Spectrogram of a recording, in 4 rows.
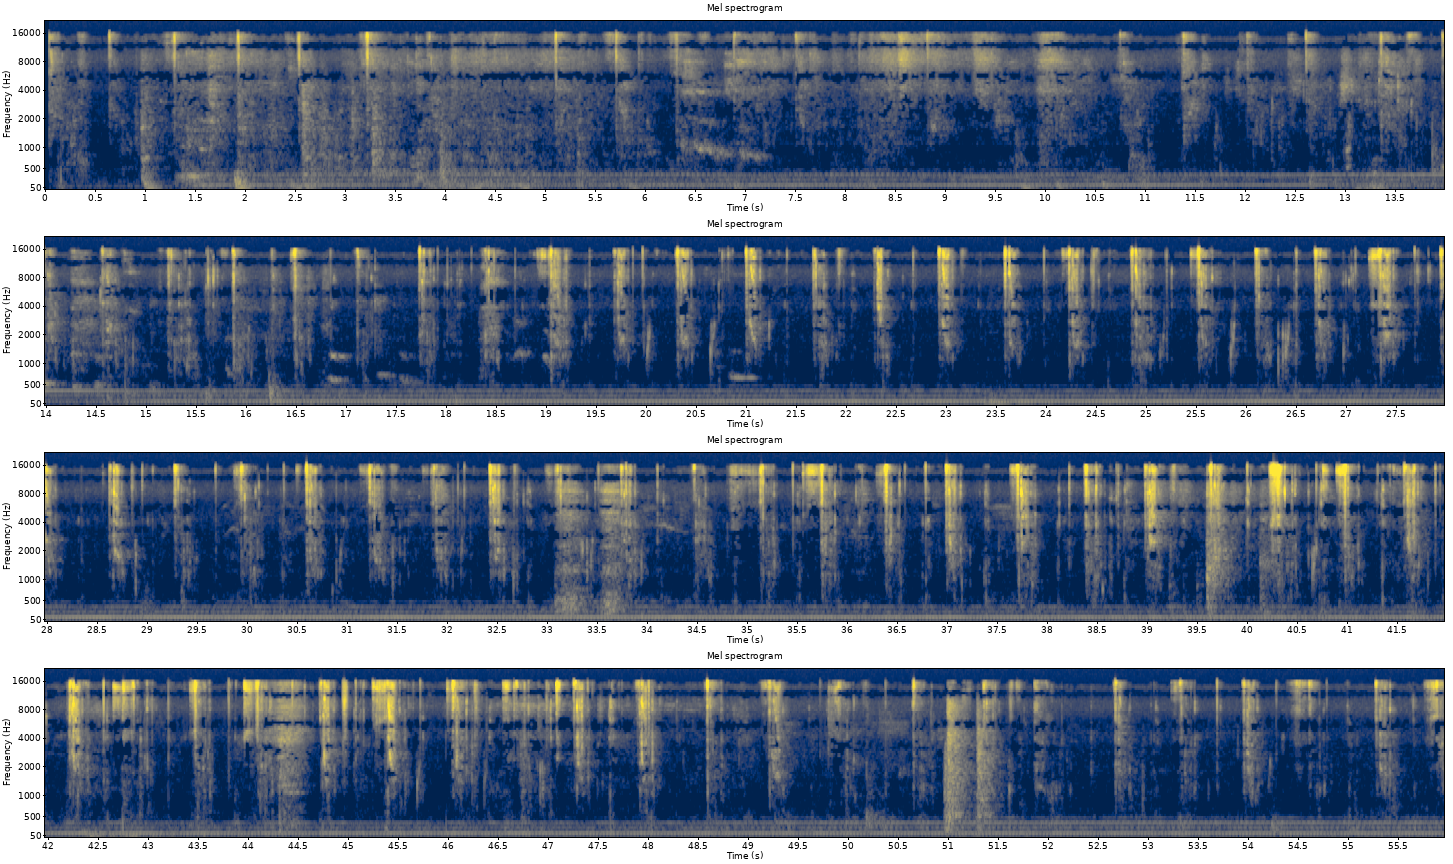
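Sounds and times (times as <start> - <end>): constant low hum: 0.0 - 55.9
wet sucking clicks: 14.1 - 55.9.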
